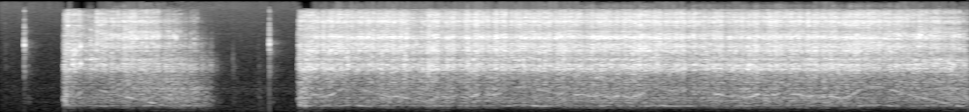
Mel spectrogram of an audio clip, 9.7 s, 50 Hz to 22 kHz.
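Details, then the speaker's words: Makita XMU04 cordless grass shear, battery at 19.44 V, cover opened: after brief bursts, steady high buzzing whine with slight rise and fall in speed; motor surging at free speed, owner wonders about a pinched wire. "it's working but it's kind of surging I don't know if one of these wires got pinched"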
